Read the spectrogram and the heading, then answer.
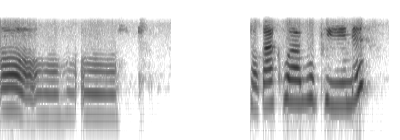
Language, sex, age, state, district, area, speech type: Assamese, female, 30-45, Assam, Sivasagar, rural, conversation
